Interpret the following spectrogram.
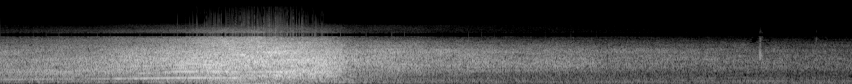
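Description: A car going fast past the camera: engine and tyre noise build, are loudest about two to three seconds in, then fade slowly as it drives off.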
